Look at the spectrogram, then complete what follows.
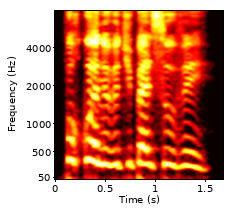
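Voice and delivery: high-pitched, heated demand; blazing cry. A narrator's reading. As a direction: cry out for an answer, ablaze. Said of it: "criait-elle d'une voix étincelante". (cri ardent, d'une voix aiguë)

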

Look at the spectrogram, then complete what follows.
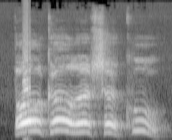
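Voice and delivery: high, loud fierce cry; wild shout. A narrator's reading. Old sailor shouting defiance at the shells, wild shout. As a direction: bellow it out savagely. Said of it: "clama sauvagement Salaun".

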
